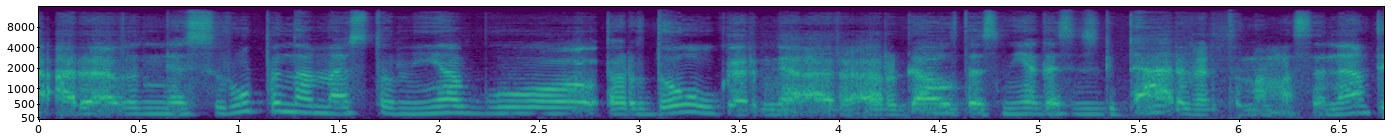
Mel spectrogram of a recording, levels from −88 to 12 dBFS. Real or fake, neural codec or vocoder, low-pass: fake; autoencoder, 48 kHz, 32 numbers a frame, DAC-VAE, trained on Japanese speech; 14.4 kHz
